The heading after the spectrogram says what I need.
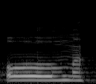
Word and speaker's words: Om: in the intonation of ohm ohm hazard three Matra in it it's made of three syllables ah-ooh as firm and open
